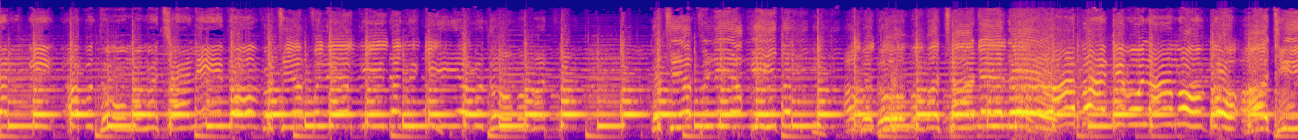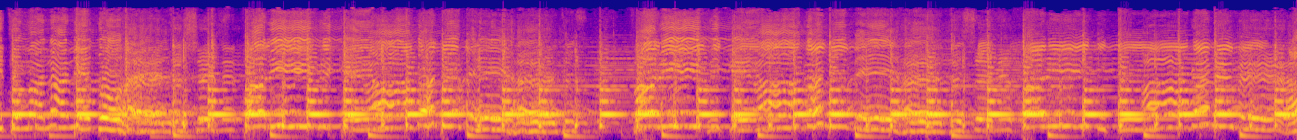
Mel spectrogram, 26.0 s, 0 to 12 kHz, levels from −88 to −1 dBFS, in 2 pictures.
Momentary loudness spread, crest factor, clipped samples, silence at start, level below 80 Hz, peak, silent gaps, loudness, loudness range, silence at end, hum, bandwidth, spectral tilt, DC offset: 4 LU; 10 dB; 0.2%; 0 s; -54 dBFS; 0 dBFS; none; -10 LUFS; 3 LU; 0 s; none; 10 kHz; -4 dB/octave; under 0.1%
